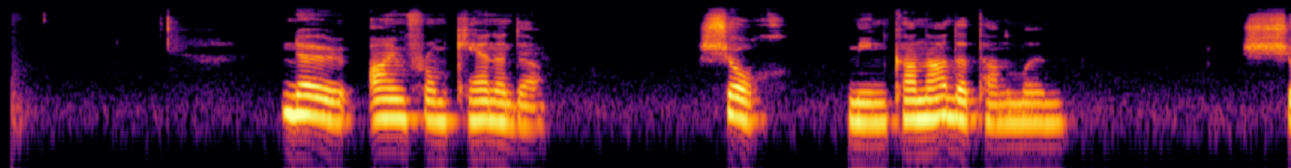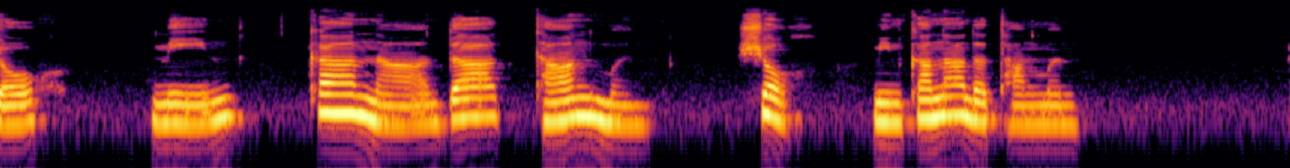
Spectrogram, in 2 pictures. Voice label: Khakas No I am from Canada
